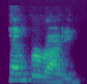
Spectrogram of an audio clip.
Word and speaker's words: temporary: Temporary. The first. Very good. Temporary, temporary, temporary. Very good. The first one.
